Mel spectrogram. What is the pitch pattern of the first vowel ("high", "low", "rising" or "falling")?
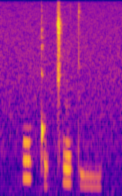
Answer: high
